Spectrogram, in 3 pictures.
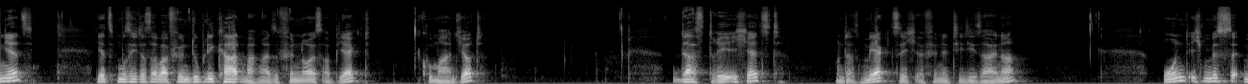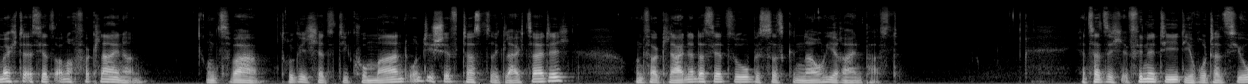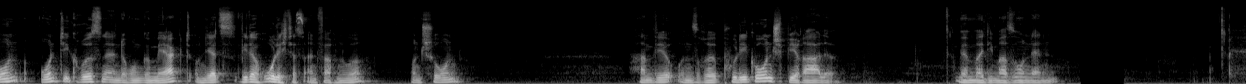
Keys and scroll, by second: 3.8 super+j, 8.9 shift+Up, 27.2 super+j, 27.7 super+j, 28.3 super+j, 29.0 super+j, 29.7 super+j, 30.3 super+j, 30.6 super+j, 30.8 super+j, 31.6 super+j, 32.3 super+j.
